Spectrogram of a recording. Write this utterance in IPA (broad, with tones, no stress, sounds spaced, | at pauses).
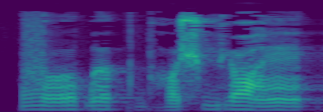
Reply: v oː˧ ɓ ɤː˧ k bʱ ɔ˩ ʃ b y˥ ʕ ɛ̃˧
